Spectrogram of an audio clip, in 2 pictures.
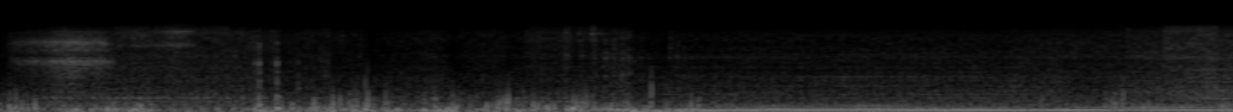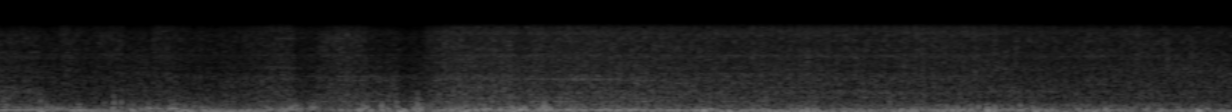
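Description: Scooter tyres rumble over paving stones.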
